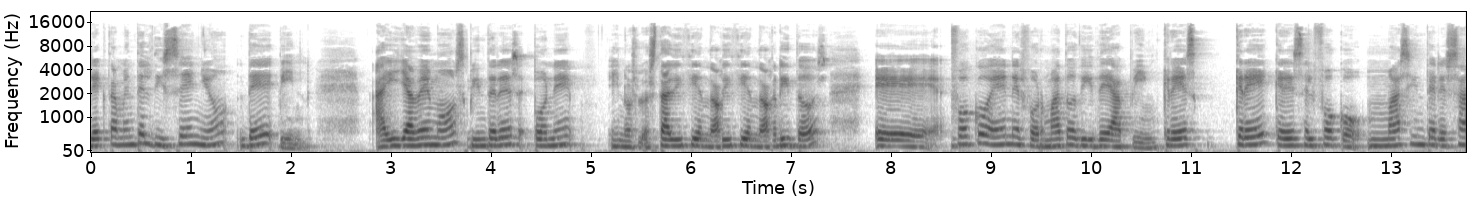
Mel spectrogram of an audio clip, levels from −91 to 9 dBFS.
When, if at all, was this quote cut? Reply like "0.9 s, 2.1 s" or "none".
1.9 s, 3.8 s, 6.3 s, 8.6 s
